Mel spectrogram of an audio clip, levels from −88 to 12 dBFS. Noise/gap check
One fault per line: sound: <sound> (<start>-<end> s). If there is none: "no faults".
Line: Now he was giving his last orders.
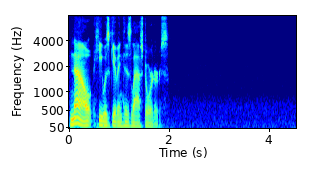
no faults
